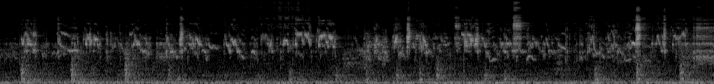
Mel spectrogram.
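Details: Budgerigars kept as pets give a run of short, bright chirps and squeaky notes, several each second, over a constant low background hum.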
